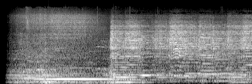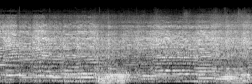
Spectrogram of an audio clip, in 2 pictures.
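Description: Electric guitar played live through a Marshall amplifier: one long held note for about two seconds, then a run of single notes.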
